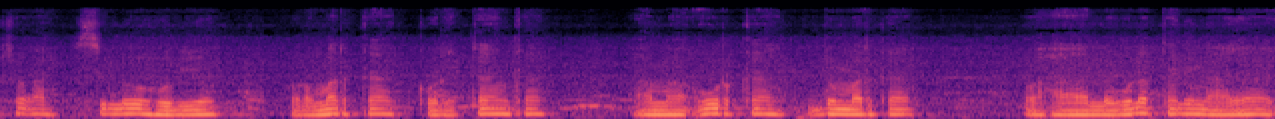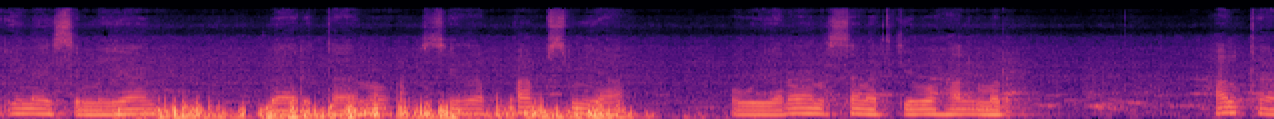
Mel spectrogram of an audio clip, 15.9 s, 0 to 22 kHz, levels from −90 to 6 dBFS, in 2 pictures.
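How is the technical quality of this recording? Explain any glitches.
The recording has two audible glitches of the same kind. Compressed frames are skipped at 1.63 s, between "si loo hubiyo" and "horumarka koritaanka", and again at 12.5 s. At each point a run of compressed frames never reaches the output, either because they are missing from the stream or because the decoder rejected them as damaged. The speech jumps forward by around 150 ms, which fits about seven frames of 23.2 ms each. Adjacent frames overlap, so each jump sounds like a short smeared blip rather than a sharp click.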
